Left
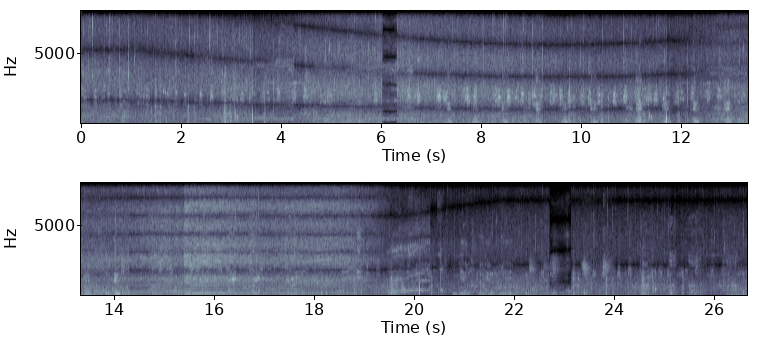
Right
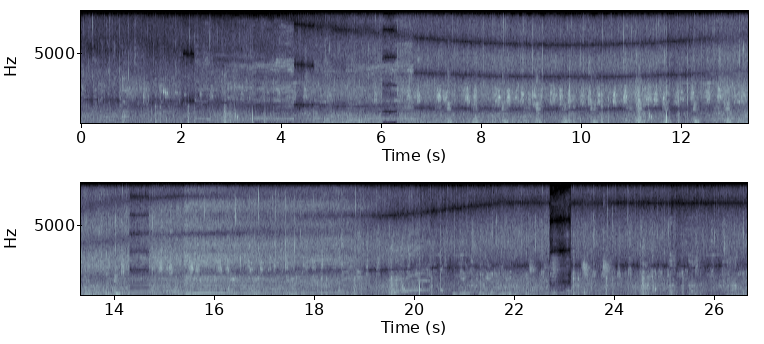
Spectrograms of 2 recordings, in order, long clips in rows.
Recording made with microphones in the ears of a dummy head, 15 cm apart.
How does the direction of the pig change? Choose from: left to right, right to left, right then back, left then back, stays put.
left then back.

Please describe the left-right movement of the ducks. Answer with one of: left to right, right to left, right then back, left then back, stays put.
left to right.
